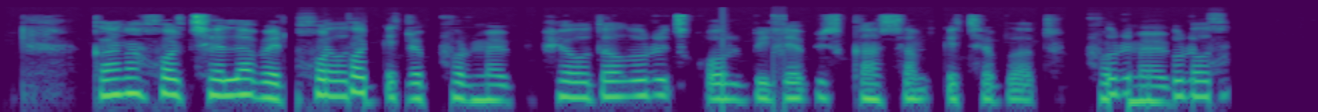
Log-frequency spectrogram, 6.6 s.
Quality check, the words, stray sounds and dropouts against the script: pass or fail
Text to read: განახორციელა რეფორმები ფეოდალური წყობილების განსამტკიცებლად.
fail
